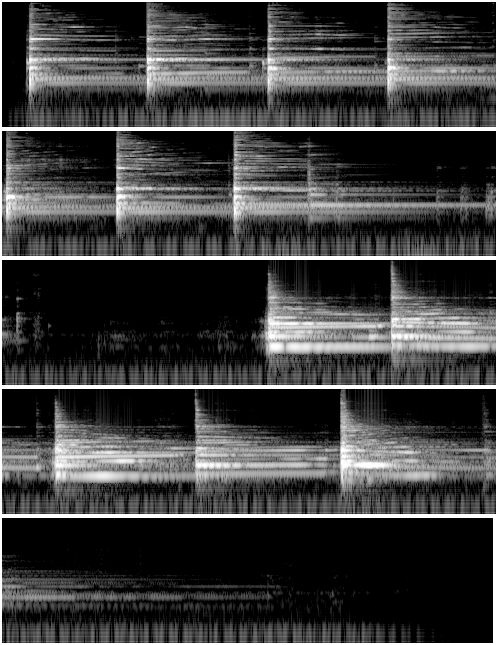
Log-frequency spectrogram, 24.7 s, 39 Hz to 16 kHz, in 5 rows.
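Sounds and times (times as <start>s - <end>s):
bottleneck slide banjo with overtones: 0.3s - 9.9s, 12.5s - 20.9s.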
